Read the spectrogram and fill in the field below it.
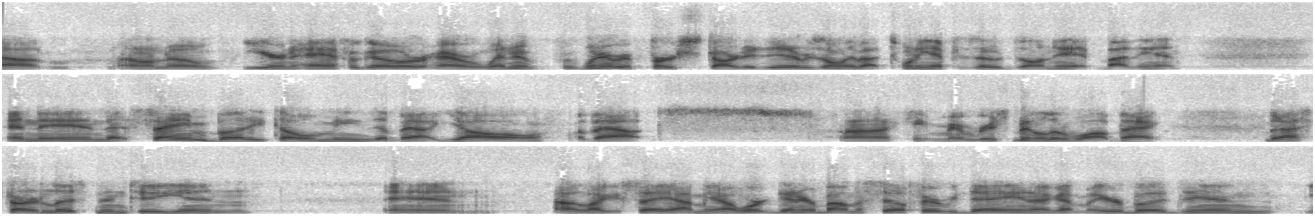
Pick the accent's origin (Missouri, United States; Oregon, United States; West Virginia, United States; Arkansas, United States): Arkansas, United States; South; I'm from South Arkansas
